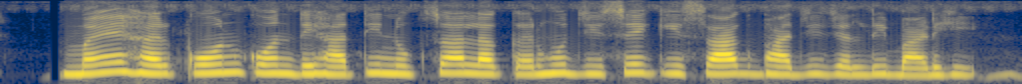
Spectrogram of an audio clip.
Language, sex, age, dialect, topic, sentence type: Chhattisgarhi, female, 18-24, Northern/Bhandar, agriculture, question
